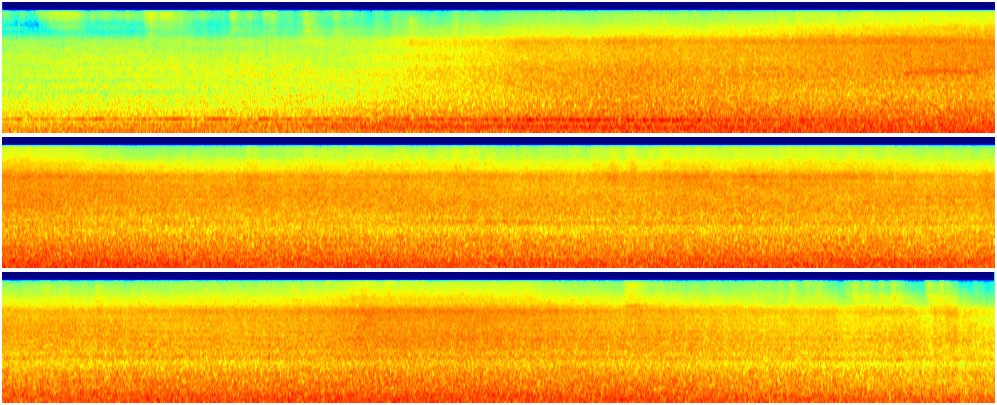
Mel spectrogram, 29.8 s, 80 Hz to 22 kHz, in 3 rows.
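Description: A freight train of cement hopper wagons, hauled by a VL80k electric locomotive, approaches and rolls past close by. Its wheel and rail noise swells over the first few seconds and then holds steady. A faint steady whine fades out in the first several seconds.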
